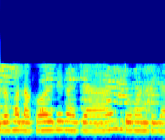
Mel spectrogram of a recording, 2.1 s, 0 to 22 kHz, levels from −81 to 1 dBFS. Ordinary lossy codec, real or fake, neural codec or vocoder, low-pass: AAC, 16 kbps; real; none; 7.2 kHz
